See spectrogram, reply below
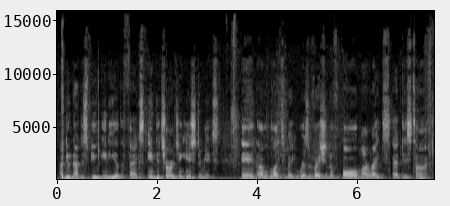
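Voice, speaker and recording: A man's voice: fairly low pitch, steady tone, normal speed, darkish tone. A man defending himself in court, speaking in an insistent, formal way, heard in a courtroom recording played back. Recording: distant, noisy courtroom recording.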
